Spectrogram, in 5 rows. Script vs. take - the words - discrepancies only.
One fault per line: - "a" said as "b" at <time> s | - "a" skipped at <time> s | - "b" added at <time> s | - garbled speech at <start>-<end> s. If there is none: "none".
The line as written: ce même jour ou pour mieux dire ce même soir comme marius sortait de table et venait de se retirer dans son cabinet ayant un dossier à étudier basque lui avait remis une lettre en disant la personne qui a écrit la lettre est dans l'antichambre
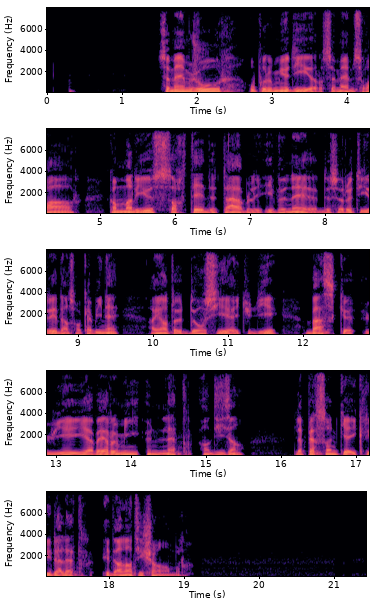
none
